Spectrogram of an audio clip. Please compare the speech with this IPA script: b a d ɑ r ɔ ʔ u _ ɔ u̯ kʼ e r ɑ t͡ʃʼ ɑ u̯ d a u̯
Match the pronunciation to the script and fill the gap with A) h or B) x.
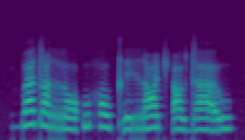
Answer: A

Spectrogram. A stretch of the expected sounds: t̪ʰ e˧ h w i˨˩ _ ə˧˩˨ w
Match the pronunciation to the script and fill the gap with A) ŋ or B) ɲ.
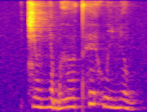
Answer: B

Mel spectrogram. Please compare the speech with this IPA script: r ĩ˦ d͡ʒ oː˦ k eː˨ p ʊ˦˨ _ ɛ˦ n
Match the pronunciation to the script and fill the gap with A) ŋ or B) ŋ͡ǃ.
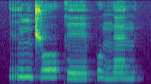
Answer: A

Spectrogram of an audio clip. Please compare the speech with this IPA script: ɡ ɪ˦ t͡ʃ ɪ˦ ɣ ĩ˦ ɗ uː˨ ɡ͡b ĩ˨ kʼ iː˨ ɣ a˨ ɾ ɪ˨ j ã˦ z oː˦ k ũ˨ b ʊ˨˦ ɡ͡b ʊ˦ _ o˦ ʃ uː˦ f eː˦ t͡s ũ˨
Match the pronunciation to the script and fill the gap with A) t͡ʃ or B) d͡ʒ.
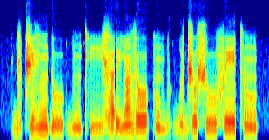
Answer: B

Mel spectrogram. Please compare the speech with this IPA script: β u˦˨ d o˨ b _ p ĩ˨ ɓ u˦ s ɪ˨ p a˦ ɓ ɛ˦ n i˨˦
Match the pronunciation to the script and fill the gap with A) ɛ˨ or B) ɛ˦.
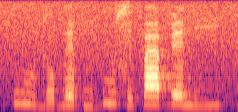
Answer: B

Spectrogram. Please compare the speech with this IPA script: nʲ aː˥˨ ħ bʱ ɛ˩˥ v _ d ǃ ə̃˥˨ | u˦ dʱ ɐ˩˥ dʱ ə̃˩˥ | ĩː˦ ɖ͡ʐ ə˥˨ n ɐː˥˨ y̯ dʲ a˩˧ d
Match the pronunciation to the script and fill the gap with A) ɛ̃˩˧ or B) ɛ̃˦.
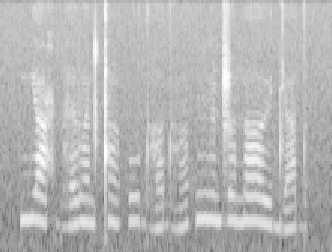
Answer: B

